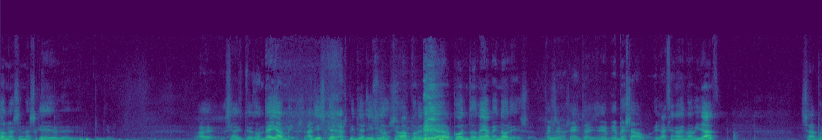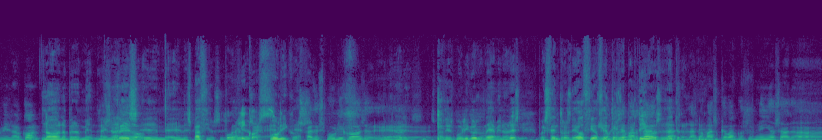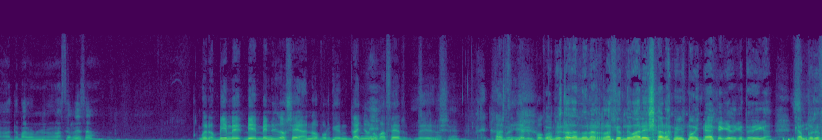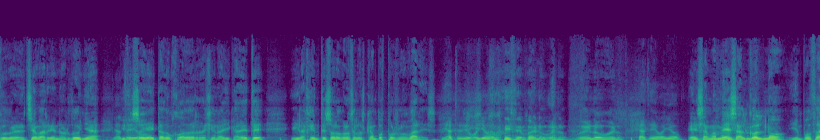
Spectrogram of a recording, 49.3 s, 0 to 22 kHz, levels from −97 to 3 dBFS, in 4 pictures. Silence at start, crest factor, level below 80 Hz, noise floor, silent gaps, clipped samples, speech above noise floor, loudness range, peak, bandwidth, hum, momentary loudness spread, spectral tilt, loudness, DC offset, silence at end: 0 s; 22 dB; -54 dBFS; -71 dBFS; none; under 0.1%; 41 dB; 17 LU; -8 dBFS; 16.5 kHz; none; 20 LU; -6 dB/octave; -30 LUFS; under 0.1%; 0 s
